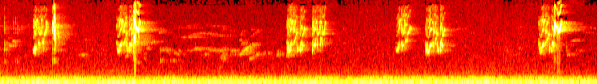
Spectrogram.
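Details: Pet lovebird giving short, sharp, high chirps in scattered bursts about every one to two seconds, some doubled, over a steady low hum.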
